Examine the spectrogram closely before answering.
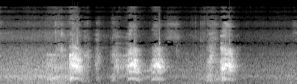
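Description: A small dog barks sharply in short bursts.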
